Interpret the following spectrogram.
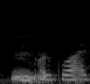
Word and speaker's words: Urquhart: उन्हें कहा गया कि तितलियों को टैग करें ताकि डॉक्टर फ्रेडरिक ए उर्कवार्ट उर्कवार्ट होगा इनका प्रोनाउंसिएशन, और उनको टैग करें ये चीज़।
